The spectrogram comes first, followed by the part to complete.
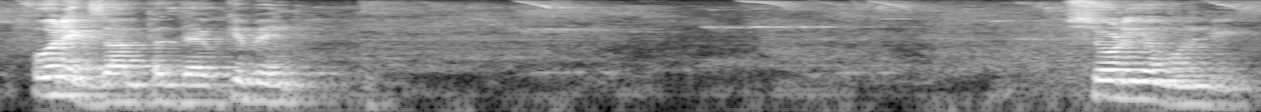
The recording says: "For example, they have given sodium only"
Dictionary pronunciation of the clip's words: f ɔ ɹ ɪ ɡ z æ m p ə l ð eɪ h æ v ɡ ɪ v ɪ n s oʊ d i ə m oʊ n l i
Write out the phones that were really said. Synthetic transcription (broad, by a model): f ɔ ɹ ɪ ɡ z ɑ m p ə l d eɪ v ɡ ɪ b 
